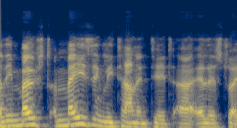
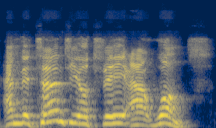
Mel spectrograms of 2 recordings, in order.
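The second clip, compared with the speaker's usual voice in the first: ordering; 6 semitones higher, 4 dB louder than usual. A narrator's reading. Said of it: "Ordered Rapunzel's mother".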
